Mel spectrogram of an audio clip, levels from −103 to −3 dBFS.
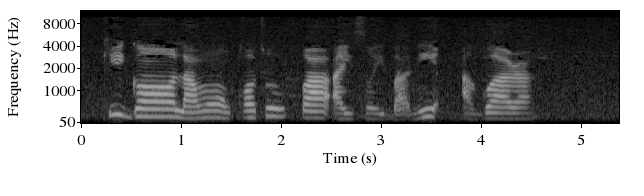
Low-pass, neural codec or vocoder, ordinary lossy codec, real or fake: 9.9 kHz; none; MP3, 48 kbps; real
